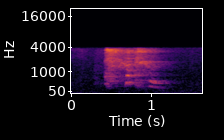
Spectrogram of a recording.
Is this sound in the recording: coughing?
yes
